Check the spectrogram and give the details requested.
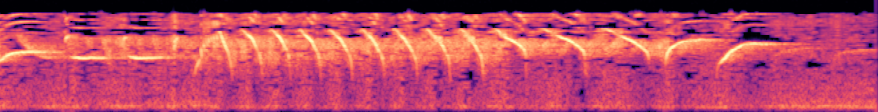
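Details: Singing canary, noted for symmetrical face markings, delivers two level whistles then a rapid run of sharp descending notes about four per second, followed by looping upswept slurs fading out.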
